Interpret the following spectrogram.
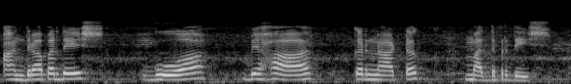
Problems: background sounds at intervals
